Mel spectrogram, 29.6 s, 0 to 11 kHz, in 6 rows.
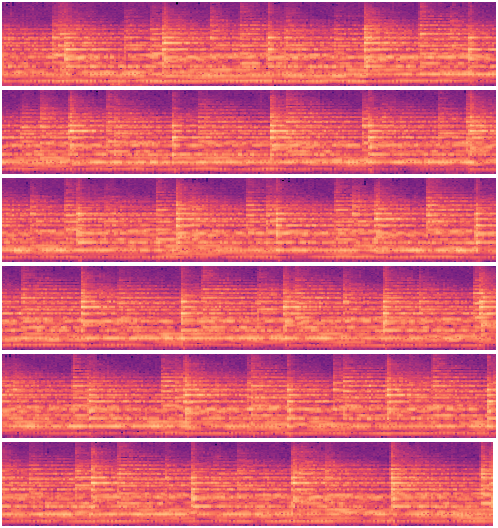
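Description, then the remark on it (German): The bells of the chaplaincy and pilgrimage church Maria Hilf in Griers, a settlement at 1570 m in the Sulztal, Tyrol, ring at 12 noon, pealing continuously with dense, overlapping strokes and a rich, sustained ring, steady and fairly loud throughout with no voices present. “Sie hören die Glocken der Kaplanei und Wallfahrtskirche Maria Hilf in Griers im Sulztal in Tirol.”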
